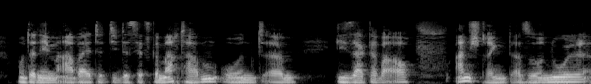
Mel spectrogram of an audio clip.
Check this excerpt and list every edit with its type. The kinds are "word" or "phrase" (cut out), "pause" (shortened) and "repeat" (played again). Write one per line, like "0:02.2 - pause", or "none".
none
